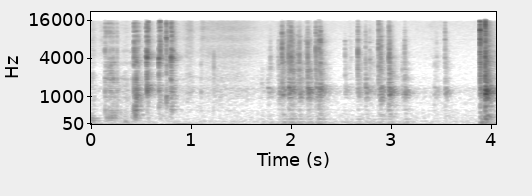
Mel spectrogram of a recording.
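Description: Typing on a computer keyboard: irregular runs of key clicks entering a calculation, with one louder click just before the end.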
